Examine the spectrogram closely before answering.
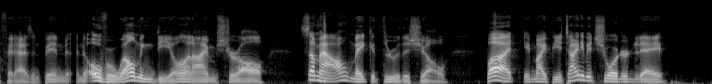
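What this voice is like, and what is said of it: Hoarse, strained voice. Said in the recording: “You can probably hear it in my voice. Things are a little bit beaten up here. Some kind of weird laryngitis”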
